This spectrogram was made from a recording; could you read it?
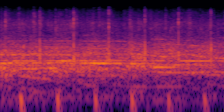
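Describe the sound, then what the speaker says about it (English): A crowd at a speedrunning charity marathon event claps and cheers in sustained, dense applause, with regular thumping in the background. "So everyone give it applause and get ready for the run."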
